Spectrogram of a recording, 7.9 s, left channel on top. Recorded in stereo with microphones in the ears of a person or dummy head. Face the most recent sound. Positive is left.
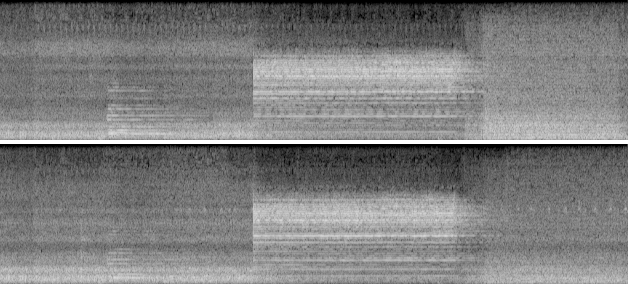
turn(degrees=50)  # may be behind; listen again after turning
